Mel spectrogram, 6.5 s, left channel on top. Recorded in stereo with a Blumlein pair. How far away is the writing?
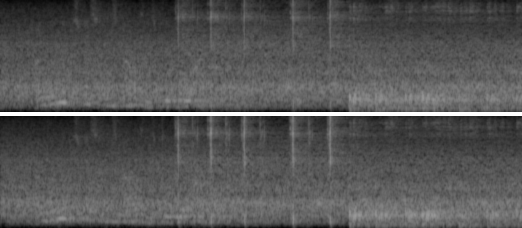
About 5.5 m.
